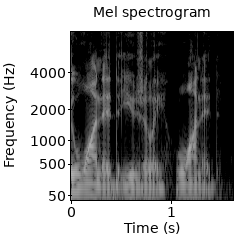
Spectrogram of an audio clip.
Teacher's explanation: We skip the t.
